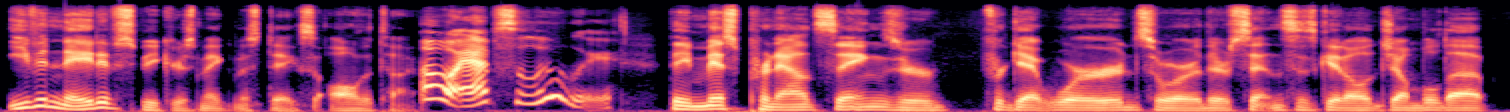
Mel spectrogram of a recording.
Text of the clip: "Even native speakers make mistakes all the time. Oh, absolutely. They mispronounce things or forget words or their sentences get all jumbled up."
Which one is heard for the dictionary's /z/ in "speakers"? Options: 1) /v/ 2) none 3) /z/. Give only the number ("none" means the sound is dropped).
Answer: 3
